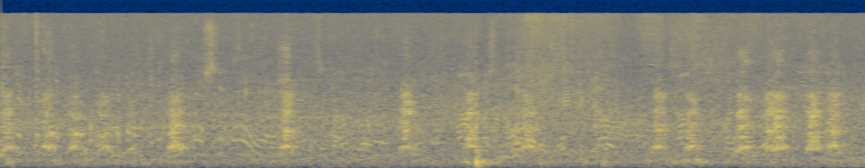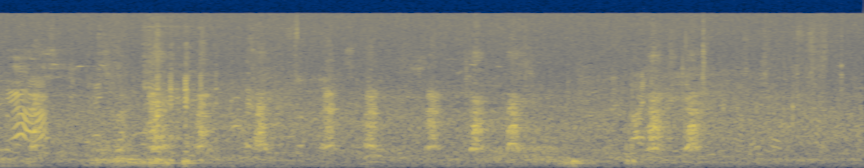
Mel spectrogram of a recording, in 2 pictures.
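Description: A German Shepherd whining and yipping in many short, high-pitched cries, one of them wavering, while working at heel.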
